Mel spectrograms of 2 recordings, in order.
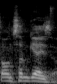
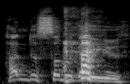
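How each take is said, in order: First: It is said with a French accent. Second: It is said with a Japanese accent. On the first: "je vais le faire avec mon accent en français" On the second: "Je peux te dire la japonaise"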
